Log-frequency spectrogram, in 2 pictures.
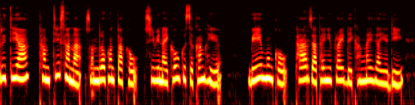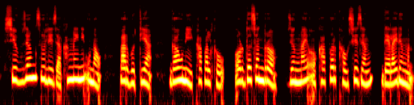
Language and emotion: Bodo, neutral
